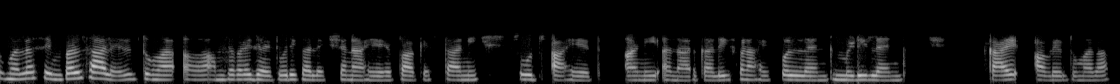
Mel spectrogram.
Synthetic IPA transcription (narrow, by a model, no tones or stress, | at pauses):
t̪um̤alasimpəlsalelt̪um̤aamt͡ɕjakəɽed͡ʑəjt̪uɾiːkəlekɕənaɦepakist̪aniːsuːʈsaɦet̪ | aɽ̃iʔənaɾkalikspəɳaɦefulːəɳɖmiɽilɛɳɖ | kajaʋɽelt̪um̤ala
